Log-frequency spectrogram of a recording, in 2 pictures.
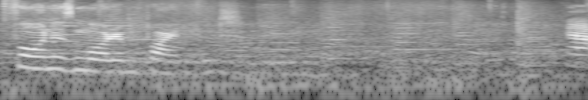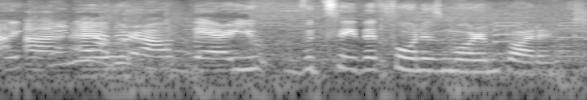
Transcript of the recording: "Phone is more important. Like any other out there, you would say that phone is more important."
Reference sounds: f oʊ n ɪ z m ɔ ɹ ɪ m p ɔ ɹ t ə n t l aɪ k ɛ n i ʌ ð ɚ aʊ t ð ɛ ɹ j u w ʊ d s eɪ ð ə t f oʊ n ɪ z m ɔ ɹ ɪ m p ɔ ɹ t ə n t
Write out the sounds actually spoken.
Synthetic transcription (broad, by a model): f oʊ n ɪ z m ɔ ɹ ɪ m p ɔ ɹ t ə n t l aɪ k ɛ i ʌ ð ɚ aʊ t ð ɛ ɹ j u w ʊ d s eɪ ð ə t f oʊ n ɪ z m ɔ ɹ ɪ m p ɔ ɹ t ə n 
